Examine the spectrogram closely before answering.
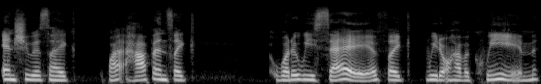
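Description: Using monotone, flat intonation, a woman with a medium pitch talks at a fairly slow pace in a dry, close sound with no echo. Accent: General American. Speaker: podcast host, college student. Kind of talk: casual chat.

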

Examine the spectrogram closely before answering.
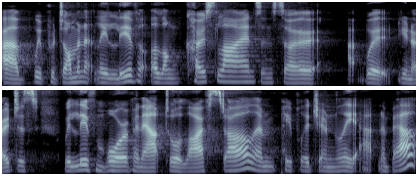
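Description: In an Australian accent, a woman with a very deep, low voice speaks at a fairly quick pace, her intonation fairly even. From Australia, Sydney and Hobart. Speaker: dermatologist. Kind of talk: interview. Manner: hesitant, many fillers.

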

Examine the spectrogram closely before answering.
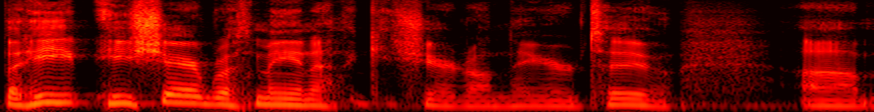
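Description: A man talks with a Southern US accent. His pitch is medium and his pace fairly quick. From Georgia, US South. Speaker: radio host and editorial cartoonist. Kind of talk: casual chat. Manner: animated.

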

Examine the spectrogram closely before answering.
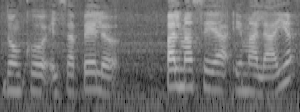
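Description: A woman speaks with a Spanish accent at a fairly high pitch. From Colombia. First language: Spanish (speaking French). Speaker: entrepreneur. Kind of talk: interview.

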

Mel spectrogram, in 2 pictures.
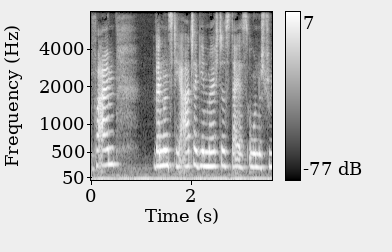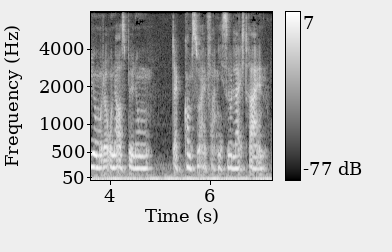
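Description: High-pitched woman at a moderate pace, with audible room echo and noticeable background noise. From Russia, Moscow. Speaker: actress and voice actor. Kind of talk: casual chat.

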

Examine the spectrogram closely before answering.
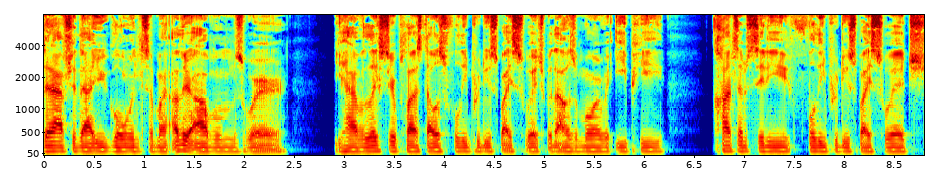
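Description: In a Toronto accent, a man with a very deep, low pitch talks very fast in a monotone, flat intonation, recorded very cleanly with a silent background. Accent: Toronto-area Canadian English. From Canada, Brampton, Ontario. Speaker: rapper. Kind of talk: casual interview.

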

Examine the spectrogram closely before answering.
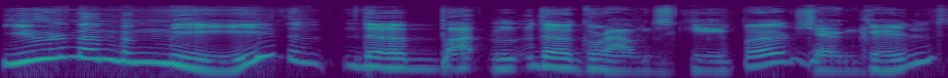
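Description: This is a put-on character voice at a middle pitch. It moves at a very slow pace with very wide pitch swings. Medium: actual play. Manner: formal, gentlemanly, punning.

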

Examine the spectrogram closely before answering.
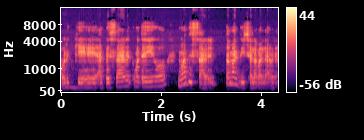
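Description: This woman speaks at a fairly slow pace with ordinary pitch variation. Noticeable background noise runs behind her. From Chile. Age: 50s. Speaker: direct sales entrepreneur. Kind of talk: interview.

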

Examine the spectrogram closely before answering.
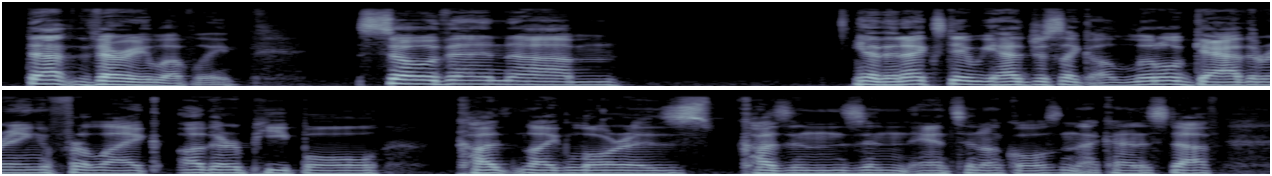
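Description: A man with an American accent, an ordinary speaking voice, ordinary pitch variation and a fairly slow pace, on a very clean recording with a silent background. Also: medium pitch for a man. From New Jersey, US. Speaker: podcast co-host. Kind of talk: casual chat.

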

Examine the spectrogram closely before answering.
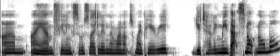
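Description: A woman speaks in an ordinary speaking voice at medium pitch with ordinary pitch variation. The sound is dry and close with no echo, over a quiet background. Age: 30s. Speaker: menstrual health advocate and patient representative. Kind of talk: interview, personal testimony.

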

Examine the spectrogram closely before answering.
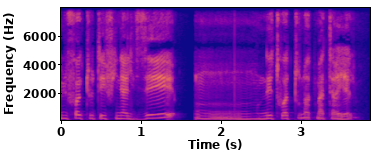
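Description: A woman's medium-pitched voice at a moderate pace. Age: 30s. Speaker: livestock milk-weighing technician. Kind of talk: interview. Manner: hesitant, with fillers.

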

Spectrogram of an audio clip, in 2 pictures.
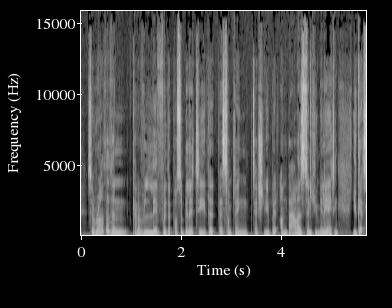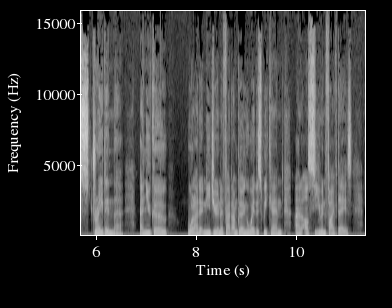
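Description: A man talks very fast at a medium pitch, his loudness very even, his pitch varying in an ordinary way, and his voice somewhat breathy. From Switzerland. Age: 40s. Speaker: author. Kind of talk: casual chat.

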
